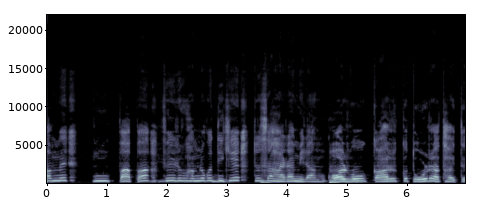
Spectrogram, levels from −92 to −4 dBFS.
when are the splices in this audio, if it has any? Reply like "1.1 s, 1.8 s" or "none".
4.6 s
